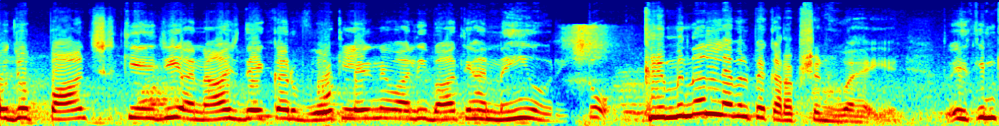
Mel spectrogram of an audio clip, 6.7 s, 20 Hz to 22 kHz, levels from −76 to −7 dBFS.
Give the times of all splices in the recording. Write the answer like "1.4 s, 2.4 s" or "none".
3.8 s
